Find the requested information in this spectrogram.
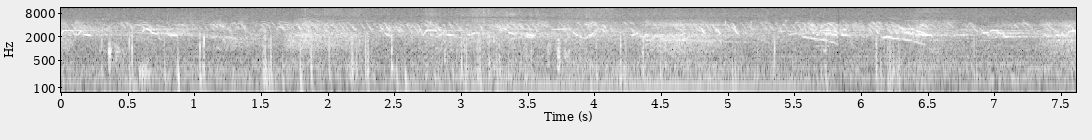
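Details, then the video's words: Several 20-day-old Partridge Cochin x Barred Rock mixed-breed chicks out walking with their mother hen, giving high thin peeps and short downslurred cheeps repeated busily throughout, with footstep-like taps and soft outdoor background. "Peeps - Partridge Cochin & Barred Rock mix"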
